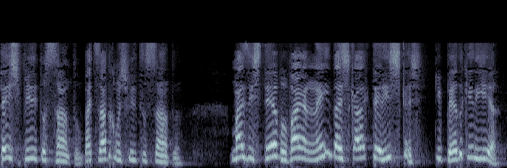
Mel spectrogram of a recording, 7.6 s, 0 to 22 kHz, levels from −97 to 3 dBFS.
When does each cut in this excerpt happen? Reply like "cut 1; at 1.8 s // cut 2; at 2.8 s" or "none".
none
